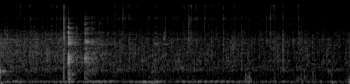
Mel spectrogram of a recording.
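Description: Peanut dosa batter frying on a hot pan, a quiet continuous sizzle with a couple of brief clinks near the start.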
